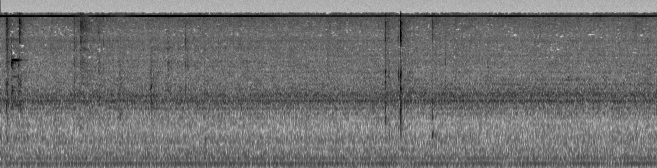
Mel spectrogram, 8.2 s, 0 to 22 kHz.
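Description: Low steady hum of a Dell Precision T3500 workstation running as it boots, with a few faint clicks about five seconds in.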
